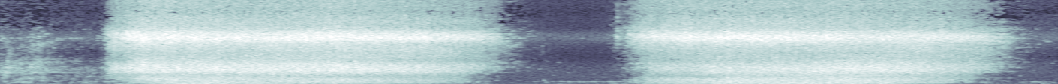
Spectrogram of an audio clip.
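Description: Sea waves breaking and washing up a gravel shore: two rushing surges of surf about seven seconds apart, each rising quickly and fading over about five seconds.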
